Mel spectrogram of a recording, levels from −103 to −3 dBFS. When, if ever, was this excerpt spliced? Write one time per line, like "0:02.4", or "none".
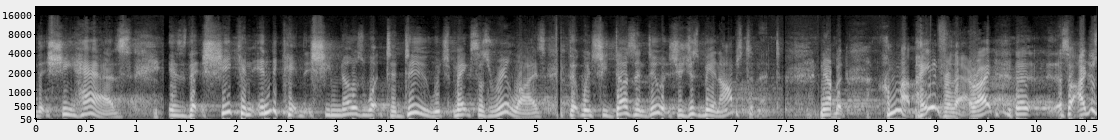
0:08.0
